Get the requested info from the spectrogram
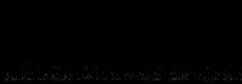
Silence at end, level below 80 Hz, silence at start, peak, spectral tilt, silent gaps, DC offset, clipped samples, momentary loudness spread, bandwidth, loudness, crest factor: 0 s; under -90 dBFS; 0.05 s; -52 dBFS; -5.5 dB/octave; none; under 0.1%; under 0.1%; 1 LU; 13 kHz; -66 LUFS; 14 dB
